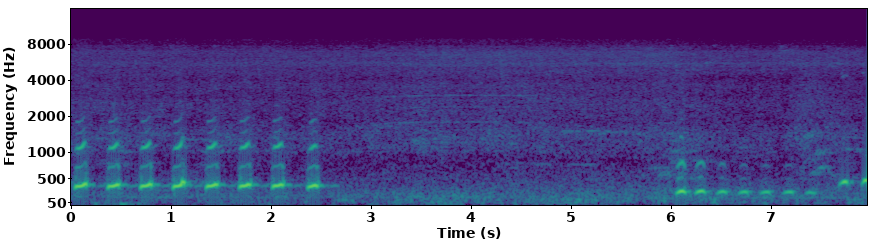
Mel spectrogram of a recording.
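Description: Greater coucal giving deep, hollow booming hoots, about eight in a quick even run, then a second fainter series after a pause.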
